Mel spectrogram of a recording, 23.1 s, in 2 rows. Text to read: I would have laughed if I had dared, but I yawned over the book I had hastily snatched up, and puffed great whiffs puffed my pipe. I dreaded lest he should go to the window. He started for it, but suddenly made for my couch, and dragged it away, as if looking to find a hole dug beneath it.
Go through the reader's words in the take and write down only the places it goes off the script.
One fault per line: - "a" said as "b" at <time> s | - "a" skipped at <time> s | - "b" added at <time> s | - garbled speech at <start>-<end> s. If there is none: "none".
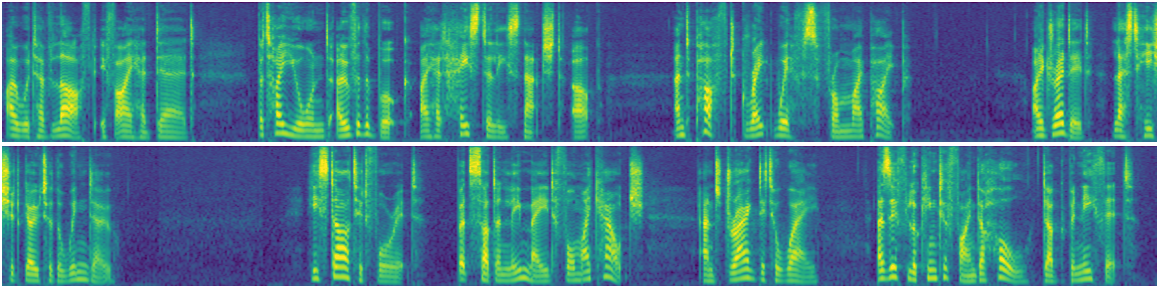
- "puffed" said as "from" at 8.2 s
